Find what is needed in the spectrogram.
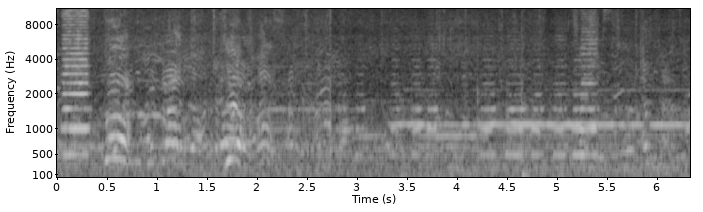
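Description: Vehicle horns in a motorcade: a short toot at the start, then a horn held steady from about halfway through. Voices from a crowd shout over them.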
